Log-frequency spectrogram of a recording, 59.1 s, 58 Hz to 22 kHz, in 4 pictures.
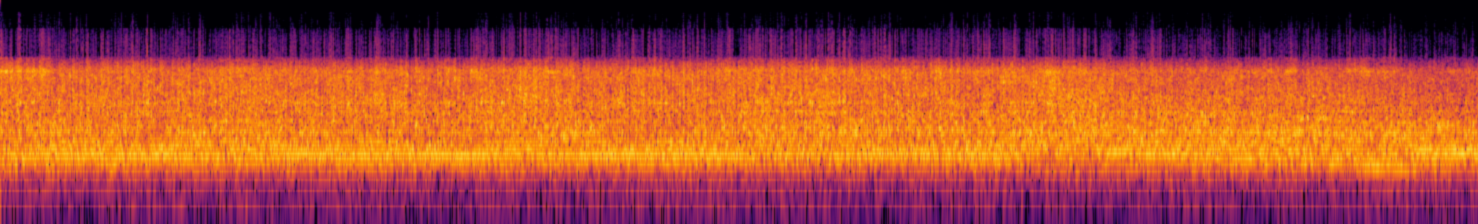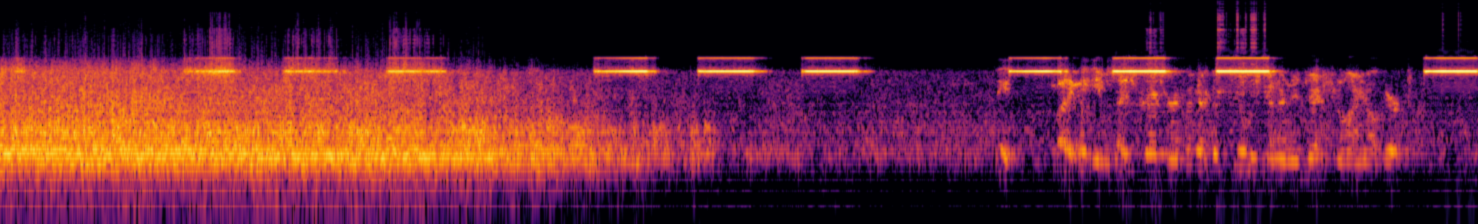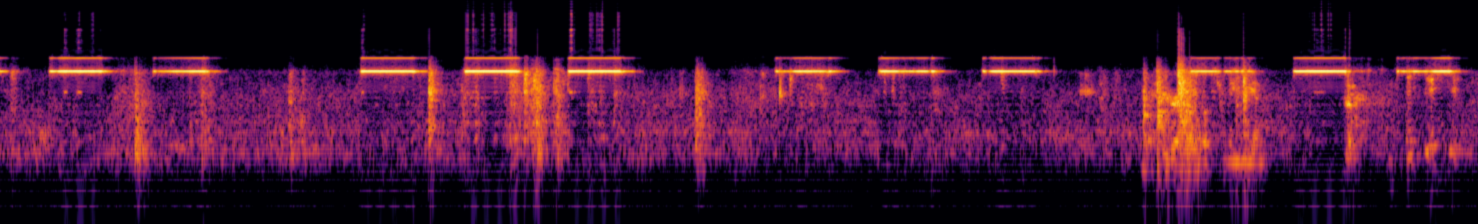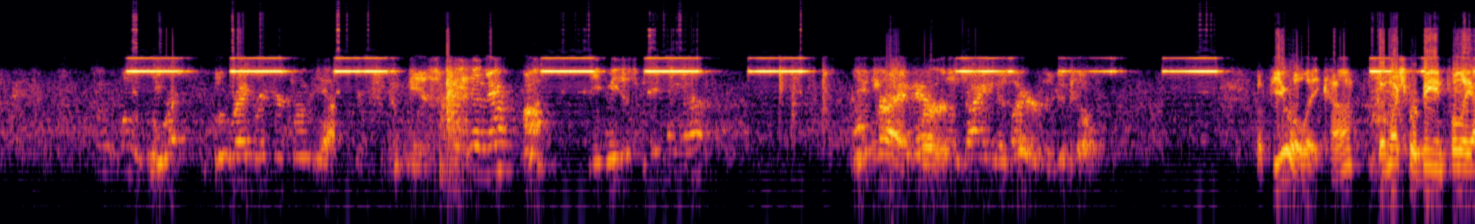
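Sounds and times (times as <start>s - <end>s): diesel engine running loudly: 0.0s - 59.0s
smoke alarm beeping: 16.5s - 19.4s, 20.7s - 23.6s, 24.8s - 27.6s, 29.0s - 31.9s, 33.2s - 36.0s, 37.3s - 40.2s, 41.3s - 44.3s, 45.6s - 48.4s, 49.7s - 52.6s, 53.6s - 56.8s, 58.0s - 59.0s.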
